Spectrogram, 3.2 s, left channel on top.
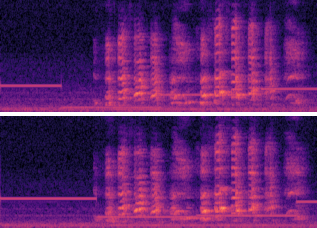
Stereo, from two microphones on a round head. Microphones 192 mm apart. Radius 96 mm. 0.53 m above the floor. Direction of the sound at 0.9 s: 15° left (ahead or behind).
